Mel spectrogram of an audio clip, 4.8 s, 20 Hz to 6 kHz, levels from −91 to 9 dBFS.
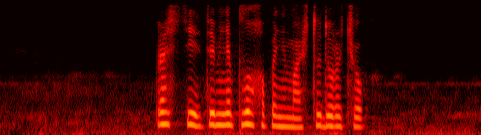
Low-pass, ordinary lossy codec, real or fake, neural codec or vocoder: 5.4 kHz; AAC, 48 kbps; fake; codec, 24 kHz, 1.2 kbps, DualCodec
